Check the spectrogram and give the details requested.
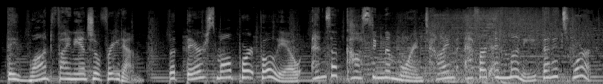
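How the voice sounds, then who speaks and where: Woman announcer, very animated high voice, music bed underneath. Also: a little fast. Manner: punchy promo delivery. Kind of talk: scripted show intro. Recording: voice over music.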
